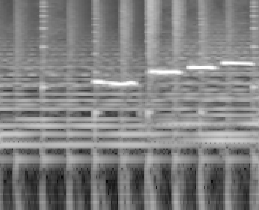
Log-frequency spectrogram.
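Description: Synthesizer music: a sustained synth pad chord under an even pulse of short beats, with a pure, whistle-like lead synth melody coming in about a second in and stepping up through several short higher notes.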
